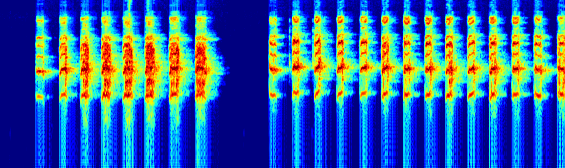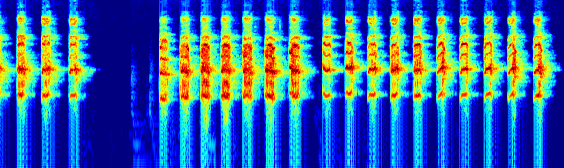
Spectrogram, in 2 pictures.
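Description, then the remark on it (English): Three runs of rapid, evenly spaced turkey hen yelps made on a game call, imitating two different hens in sequence: a transition yelp, then a higher-pitched yelp with the rasp taken out. Clear, each series of a dozen or so notes separated by short pauses, with no talking. “So I'm going to do the two different hens side by side in sequence so you can hear the differences.”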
